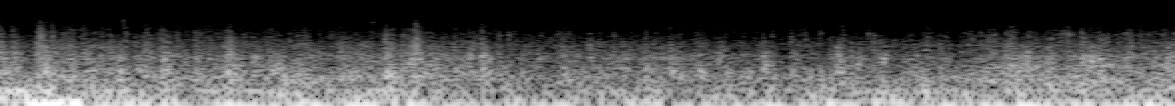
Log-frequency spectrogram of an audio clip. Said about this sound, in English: Listen up. You hear that? That's rain. That's adverse weather.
